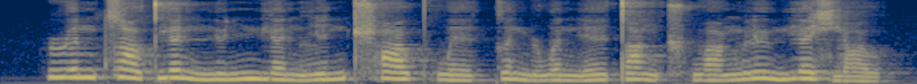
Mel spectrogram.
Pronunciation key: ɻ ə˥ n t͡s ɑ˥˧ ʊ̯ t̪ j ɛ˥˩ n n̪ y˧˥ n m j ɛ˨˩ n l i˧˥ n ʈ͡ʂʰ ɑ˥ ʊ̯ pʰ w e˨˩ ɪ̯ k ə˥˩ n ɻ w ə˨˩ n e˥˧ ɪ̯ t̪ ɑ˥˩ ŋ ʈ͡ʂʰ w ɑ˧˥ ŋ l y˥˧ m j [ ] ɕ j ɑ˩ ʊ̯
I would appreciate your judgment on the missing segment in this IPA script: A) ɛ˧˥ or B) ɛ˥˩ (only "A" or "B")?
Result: B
